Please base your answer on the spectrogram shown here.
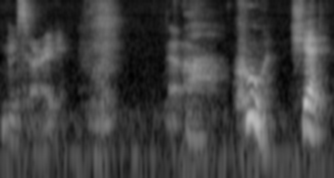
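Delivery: real, overwhelmed sigh, then a loud breath out; collecting himself after tears; emotional. Real, not acted. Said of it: "just bringing back the memories".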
